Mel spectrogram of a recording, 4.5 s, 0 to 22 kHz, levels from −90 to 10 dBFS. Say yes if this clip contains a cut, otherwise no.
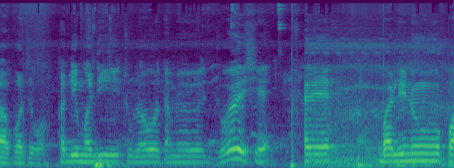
yes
